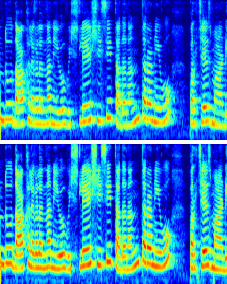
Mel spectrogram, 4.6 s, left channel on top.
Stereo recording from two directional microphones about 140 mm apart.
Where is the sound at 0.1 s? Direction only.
45° right (ahead or behind).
